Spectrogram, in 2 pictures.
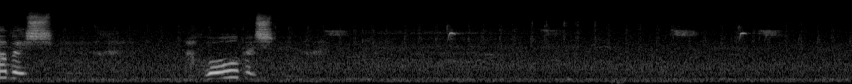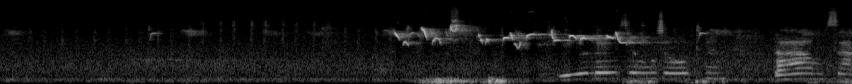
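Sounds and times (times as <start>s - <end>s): faint high bird chirps: 9.8s - 16.0s
loud bird song whistles: 12.4s - 15.7s.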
